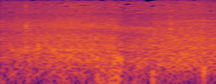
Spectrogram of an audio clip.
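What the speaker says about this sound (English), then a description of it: "we are crossing, that's right, ladies and gentlemen, the Pecos River" The Pecos River, near its headwaters, rushes past a hiking trail crossing in the Pecos Wilderness as a steady, dense roar of flowing water, close and loud, with no voices.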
